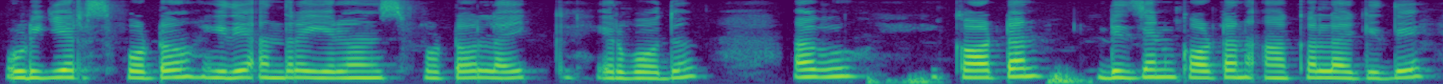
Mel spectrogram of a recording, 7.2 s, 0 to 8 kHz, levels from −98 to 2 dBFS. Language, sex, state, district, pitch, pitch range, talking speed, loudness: Kannada, female, Karnataka, Koppal, 240 Hz, 235-255 Hz, 100 wpm, -18 LUFS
